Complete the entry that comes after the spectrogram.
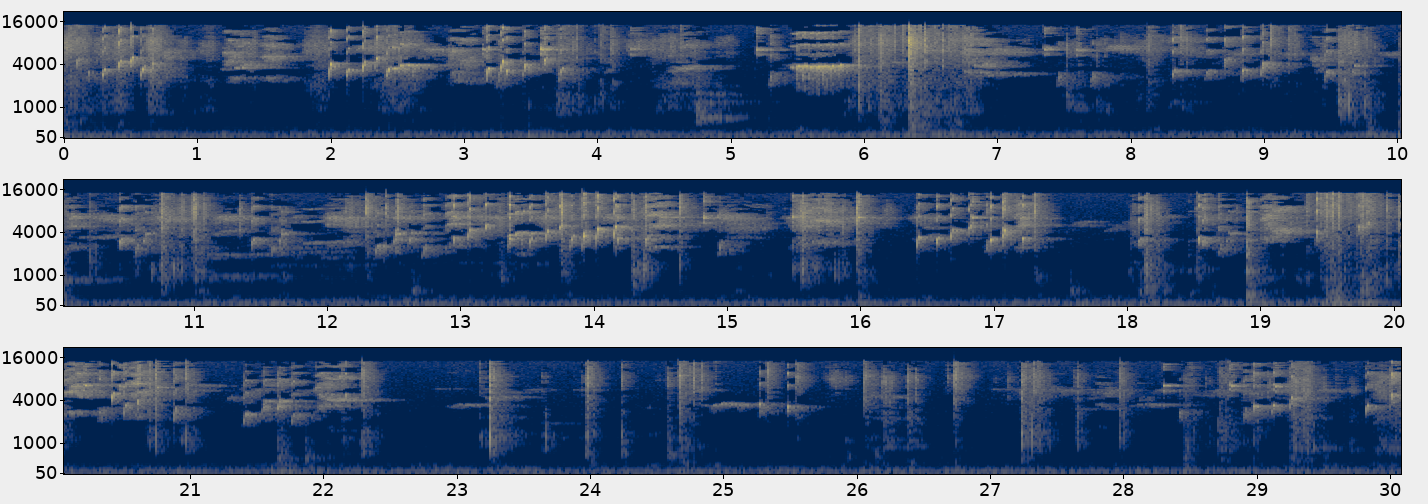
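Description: Small cage birds chirping: many short, high cheeps and twitters in clusters, loudest about six seconds in, with scattered clicks over a low steady hum.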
